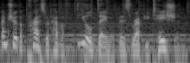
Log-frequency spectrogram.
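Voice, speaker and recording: A man's voice: mid-range voice, wildly swooping pitch, fast talker, over loud music. A man voicing an eager young defense lawyer in a theatrical video game fan dub, dramatic, with wry, exasperated asides. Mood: determined, bluffing.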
